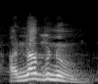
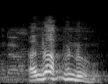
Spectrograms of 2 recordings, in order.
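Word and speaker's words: أنا ابن: But how will I pronounce? Anabnu. How will you say? Anabnu. Anabnu I'll pronounce.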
